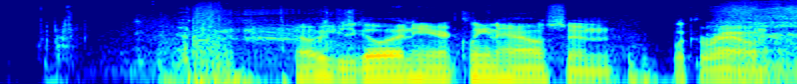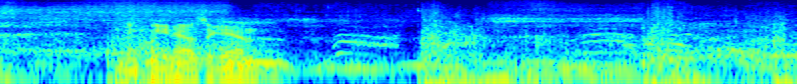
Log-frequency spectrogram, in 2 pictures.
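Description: A zombie snarls and groans.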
